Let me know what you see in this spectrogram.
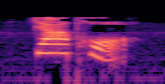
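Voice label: "压迫", Mandarin Chinese; hsk; chinese-flashcards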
